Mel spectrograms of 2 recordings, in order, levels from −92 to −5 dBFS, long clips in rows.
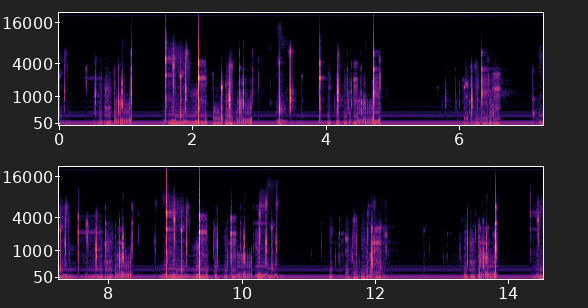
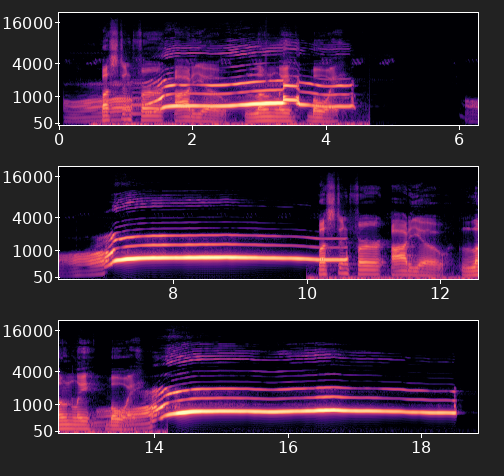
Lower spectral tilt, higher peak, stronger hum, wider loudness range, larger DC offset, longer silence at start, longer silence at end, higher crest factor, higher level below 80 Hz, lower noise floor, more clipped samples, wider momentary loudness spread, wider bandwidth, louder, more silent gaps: second, -0.5 dB/octave vs -4 dB/octave; about the same, 0 dBFS vs 0 dBFS; neither; about the same, 17 LU vs 18 LU; neither; first, 1.7 s vs 0.65 s; first, 0.7 s vs 0.35 s; first, 34 dB vs 14 dB; about the same, -52 dBFS vs -56 dBFS; second, -63 dBFS vs under -90 dBFS; neither; first, 28 LU vs 24 LU; first, over 20 kHz vs 8 kHz; second, -28 LUFS vs -12 LUFS; neither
